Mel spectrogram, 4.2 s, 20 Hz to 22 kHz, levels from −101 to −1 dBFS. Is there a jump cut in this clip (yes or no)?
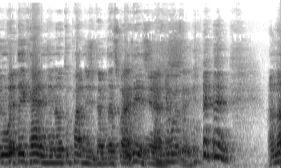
yes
